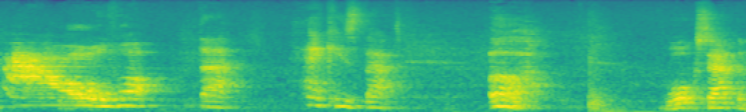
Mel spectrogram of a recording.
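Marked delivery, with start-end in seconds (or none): 0.0-4.0 pained, higher groan of a man with a hangover; groaning hungover mayor. Acted. Hungover mayor groans at the banging on the door. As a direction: wince and grumble at the noise.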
